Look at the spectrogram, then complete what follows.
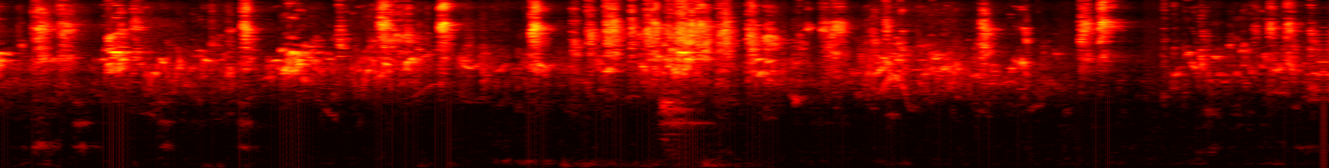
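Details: Colony of budgies twittering, quick sharp chirps and warbles overlapping, with a short quiet gap near the end.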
